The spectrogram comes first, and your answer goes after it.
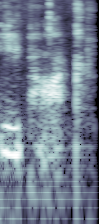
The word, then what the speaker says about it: epoch: Apparently epoch is the British pronunciation. Oh, epoch.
